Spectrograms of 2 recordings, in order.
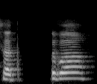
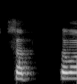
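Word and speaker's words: सत्त्व: उसके बाद आ जाएगा सत्व सत्व डबल त दो त है आधे-आधे दो त है आधे-आधे सत्व ठीक निरधो ओ या सॉरी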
